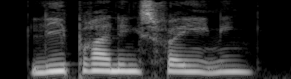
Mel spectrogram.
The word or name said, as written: ligbrændingsforening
